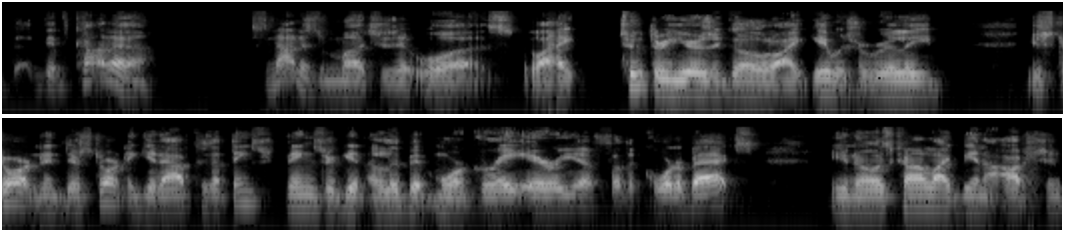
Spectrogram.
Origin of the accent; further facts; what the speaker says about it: Cajun, Louisiana, United States; moved away as an adult; now in Miami, United States; I'm Cajun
